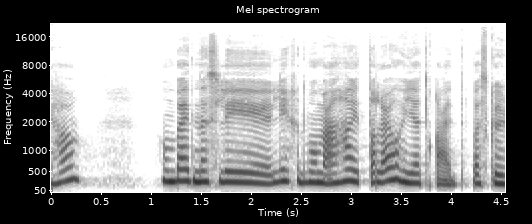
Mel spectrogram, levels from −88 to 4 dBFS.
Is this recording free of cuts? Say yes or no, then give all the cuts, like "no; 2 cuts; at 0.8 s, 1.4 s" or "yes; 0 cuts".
yes; 0 cuts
